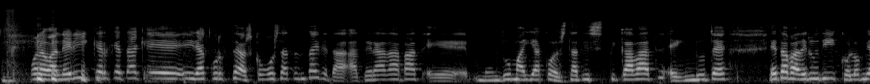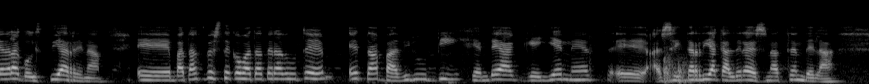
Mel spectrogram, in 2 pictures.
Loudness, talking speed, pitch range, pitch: -30 LUFS, 135 wpm, 200-255 Hz, 230 Hz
